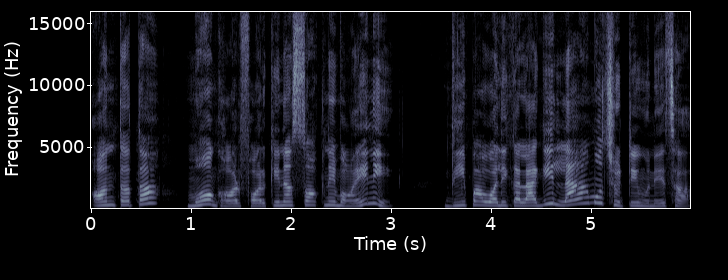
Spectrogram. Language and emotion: Nepali, happy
